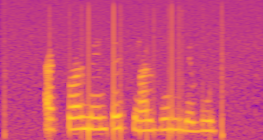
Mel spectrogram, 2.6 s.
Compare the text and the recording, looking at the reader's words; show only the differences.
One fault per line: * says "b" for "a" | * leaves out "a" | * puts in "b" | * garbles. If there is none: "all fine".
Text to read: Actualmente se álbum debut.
all fine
